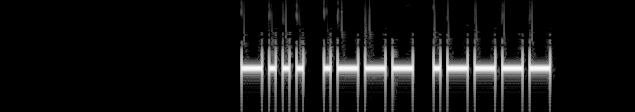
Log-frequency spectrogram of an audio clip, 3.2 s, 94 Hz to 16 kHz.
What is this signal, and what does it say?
Morse code, heard as a keyed tone, about 36 wpm, 700 Hz. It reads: BJ1
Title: Three Challenging Letter-Number Combinations 35wpm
